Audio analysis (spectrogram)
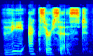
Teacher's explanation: The stress is on the first syllable. It's exorcist, with the emphasis on the X.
